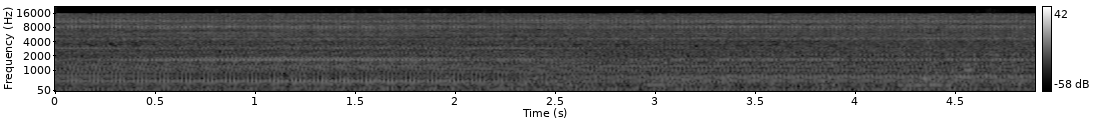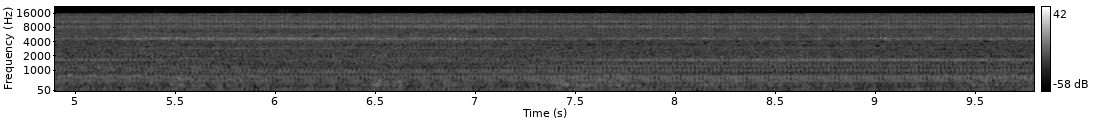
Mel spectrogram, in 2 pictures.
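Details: Steady buzzing hum of a running nebulizer, with faint child vocal sounds in the background, during treatment of a child with cough and cold; nebulizer running.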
